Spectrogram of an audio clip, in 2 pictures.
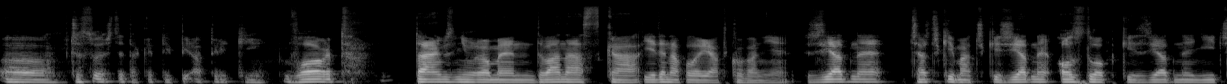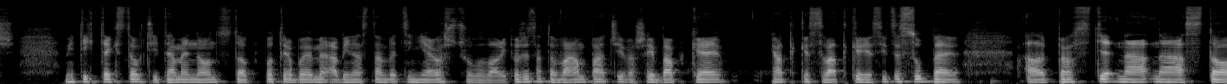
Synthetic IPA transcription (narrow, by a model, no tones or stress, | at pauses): t͡ʃɔsuɛʃcɛt̪akɛːt̪ipiat̪ɾikiʋɔɾt̪ː | ajmzɲuɾɔmɛnd̪ʋanaːst̪kajɛd̪ɛnapɔlɾɪjat̪kɔʋaɲɪɛ̰ | ʒɪad̪nɛ | t͡ʃat͡ʃkimat͡ʃkiʒɪad̪nɛʔɔzd̪lɔpkiʒɪad̪nɛɲit͡ʃmit̪iːxt̪ɛkst̪ɔʊt͡ʃiːt̪amɛnɔnst̪ɔppɔt̪ɾɛbujɛmɛʔabinaːst̪amʋɛt͡siɲɛɾɔst͡ʃulɔʋalit̪ɔʒɛsat̪ɔʋaːmpaːt͡ʃivʋaʃɛjbapkɛ | kat̪kɛsʋat̪kɛjɛsiːt͡sɛsupɛɾʔalɛpɾɔscɛnanaːst̪ɔ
